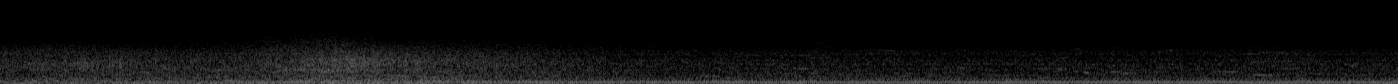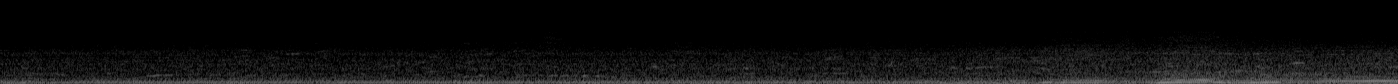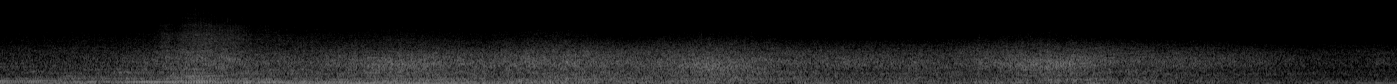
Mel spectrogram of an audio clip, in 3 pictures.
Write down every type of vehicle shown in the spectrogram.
car, motorcycle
